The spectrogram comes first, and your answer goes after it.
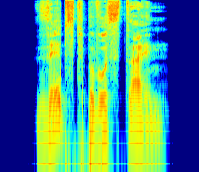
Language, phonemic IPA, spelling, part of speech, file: German, /ˈzɛlpstbəˌvʊstzaɪ̯n/, Selbstbewusstsein, noun, De-Selbstbewusstsein.oga
- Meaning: 1. aplomb, self-assurance, self-confidence 2. self-awareness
